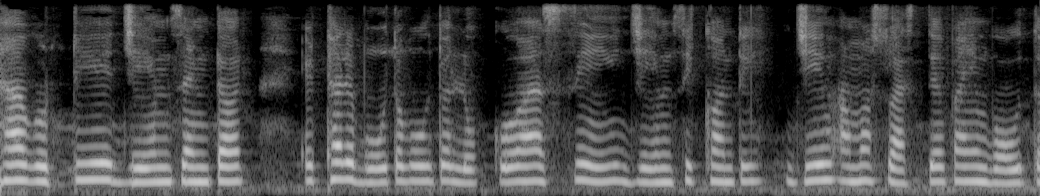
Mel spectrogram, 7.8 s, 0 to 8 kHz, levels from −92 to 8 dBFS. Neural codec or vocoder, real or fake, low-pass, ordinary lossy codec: codec, 16 kHz in and 24 kHz out, 2.2 kbps, FireRedTTS-2 codec; fake; 7.2 kHz; none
